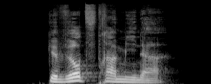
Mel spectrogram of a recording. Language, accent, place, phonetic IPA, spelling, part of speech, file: German, Germany, Berlin, [ɡəˈvʏɐ̯tstʀaˌmiːnɐ], Gewürztraminer, proper noun, De-Gewürztraminer.ogg
- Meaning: 1. Gewürztraminer (an aromatic grape variety, used in white wines, performing best in cooler areas) 2. Gewürztraminer (a white wine made from this grape)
